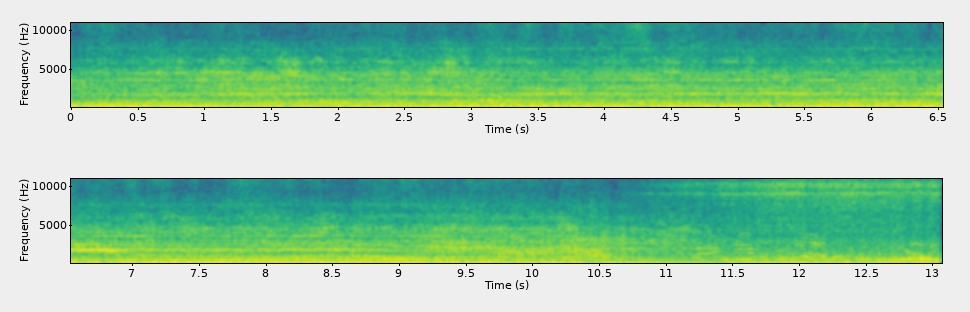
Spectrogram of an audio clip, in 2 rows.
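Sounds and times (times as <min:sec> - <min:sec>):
jet engines rushing with high whine: 0:00.0 - 0:13.0.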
